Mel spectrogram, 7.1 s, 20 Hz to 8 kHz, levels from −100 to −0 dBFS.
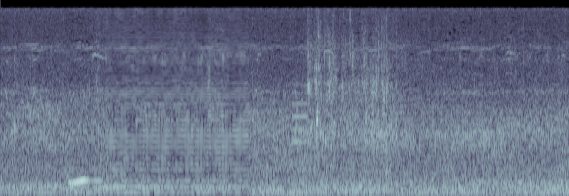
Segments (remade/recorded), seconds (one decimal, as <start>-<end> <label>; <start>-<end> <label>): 0.0-1.3 recorded; 1.3-3.1 remade; 3.1-7.1 recorded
